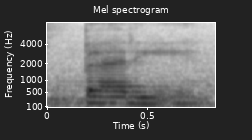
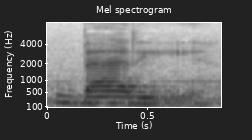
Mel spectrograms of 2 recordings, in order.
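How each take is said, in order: No difference in how they are said.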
